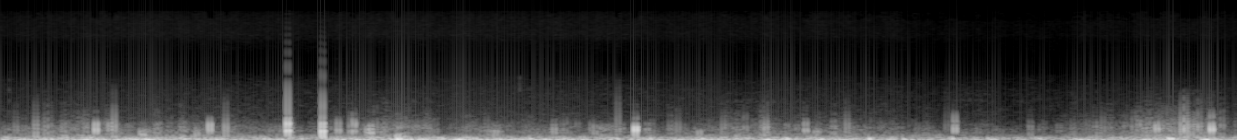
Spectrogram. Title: ASMR This is the sound you were looking Stomach growling 💤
